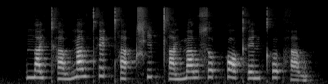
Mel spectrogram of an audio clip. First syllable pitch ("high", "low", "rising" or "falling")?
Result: high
